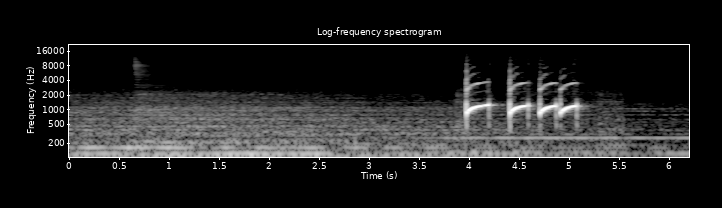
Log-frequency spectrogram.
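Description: Electronic beeping: four quick rising chirps within about a second, a little past the middle, over a low steady rumble like a vehicle.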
